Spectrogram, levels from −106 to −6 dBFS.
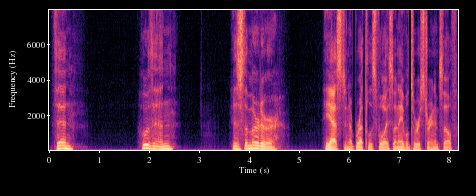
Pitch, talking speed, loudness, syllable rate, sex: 125 Hz, 115 wpm, -18 LUFS, 5.3 syllables/s, male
